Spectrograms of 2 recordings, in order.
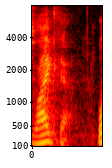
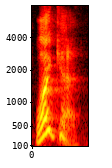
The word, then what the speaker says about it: Laika: Laika. – Laika, thank you. That was the word I was looking at. I was like, how do you pronounce that word? Laika.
